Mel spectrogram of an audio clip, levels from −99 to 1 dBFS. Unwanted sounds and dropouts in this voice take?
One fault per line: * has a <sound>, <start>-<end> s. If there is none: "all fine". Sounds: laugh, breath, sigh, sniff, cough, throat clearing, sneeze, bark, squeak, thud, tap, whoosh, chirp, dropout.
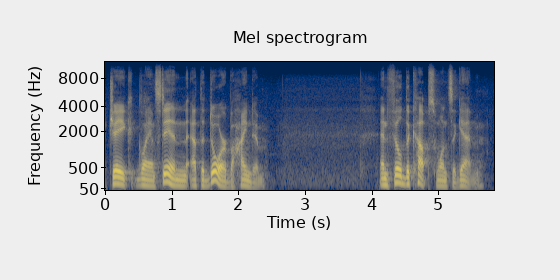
all fine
